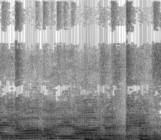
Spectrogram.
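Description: Live hip-hop song: voices chanting over the backing track, with heavy bass drum hits coming in a little over a second in.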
